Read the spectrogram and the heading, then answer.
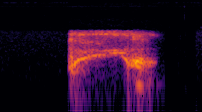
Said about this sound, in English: Excuse me. I didn't want to cough on the air.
